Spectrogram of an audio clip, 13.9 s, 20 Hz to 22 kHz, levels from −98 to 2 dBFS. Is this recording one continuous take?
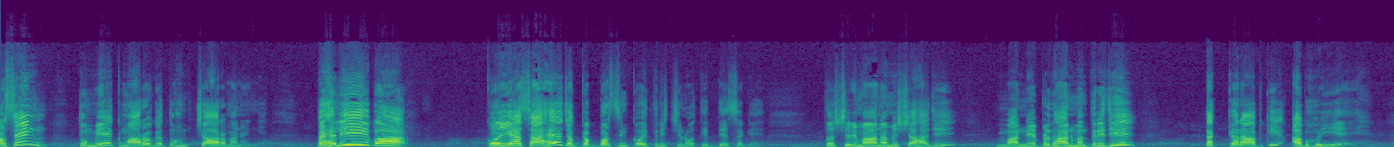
yes; 0 cuts

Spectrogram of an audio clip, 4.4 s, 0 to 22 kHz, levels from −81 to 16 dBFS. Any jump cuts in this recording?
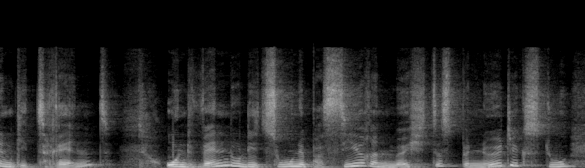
no; 0 cuts

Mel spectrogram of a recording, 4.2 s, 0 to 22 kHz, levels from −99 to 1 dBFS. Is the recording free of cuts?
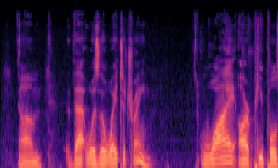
yes; 0 cuts

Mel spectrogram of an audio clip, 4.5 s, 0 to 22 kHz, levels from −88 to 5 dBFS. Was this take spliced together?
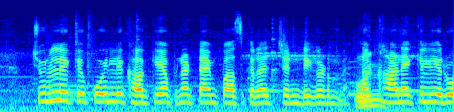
yes; 1 cut; at 3.4 s

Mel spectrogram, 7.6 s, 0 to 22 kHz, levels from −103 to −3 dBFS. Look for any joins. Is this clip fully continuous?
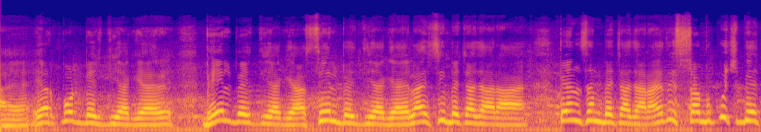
yes; 0 cuts

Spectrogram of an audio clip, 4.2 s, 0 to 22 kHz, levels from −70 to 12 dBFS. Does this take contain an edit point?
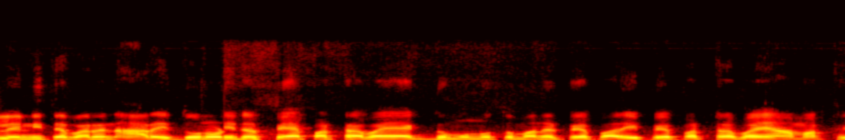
yes; 1 cut; at 1.1 s

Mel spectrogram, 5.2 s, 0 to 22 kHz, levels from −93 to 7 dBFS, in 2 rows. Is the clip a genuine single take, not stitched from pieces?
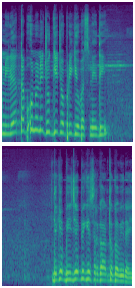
yes; 0 cuts

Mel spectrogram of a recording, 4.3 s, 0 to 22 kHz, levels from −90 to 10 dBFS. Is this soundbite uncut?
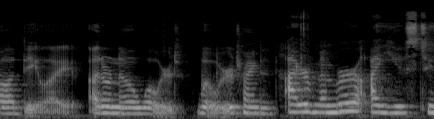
no; 1 cut; at 2.7 s

